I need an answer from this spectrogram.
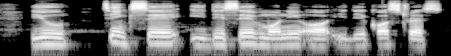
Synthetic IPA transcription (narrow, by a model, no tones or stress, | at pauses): ju | tĩŋkseidesevmɔniʔɔidekʰɔsstɹɛs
